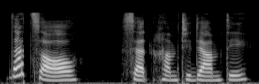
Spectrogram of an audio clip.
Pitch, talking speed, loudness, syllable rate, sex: 225 Hz, 115 wpm, -18 LUFS, 3.6 syllables/s, female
